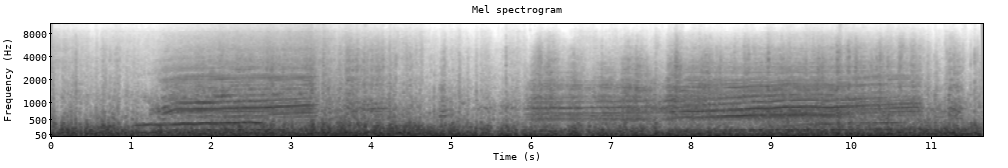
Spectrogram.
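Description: Scion FR-S's 2.0-litre flat-four engine pulling hard on a racetrack, heard from outside the car with heavy wind rushing over the microphone. The engine note rises about a second in, drops away around three seconds, and rises again for a longer pull from about six seconds, ending shortly before the end.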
